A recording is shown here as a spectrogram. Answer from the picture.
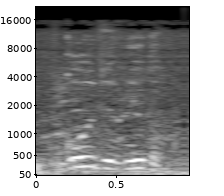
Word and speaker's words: Gorée: Yeah, but in French they pronounce it Goree.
